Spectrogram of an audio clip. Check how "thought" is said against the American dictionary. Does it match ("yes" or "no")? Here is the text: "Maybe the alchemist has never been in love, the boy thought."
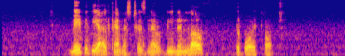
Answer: no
